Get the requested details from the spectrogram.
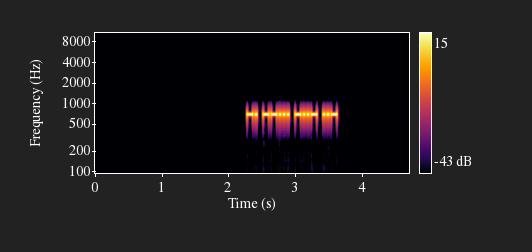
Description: Morse code, heard as a keyed tone, about 40 wpm, 700 Hz. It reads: N7XU
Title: USA Call Signs - 4 Characters - Repeated 3x - 40wpm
